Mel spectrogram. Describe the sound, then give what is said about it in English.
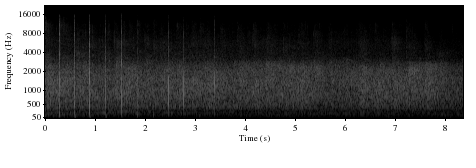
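A church audience breaks into sustained applause to thank the clergy, staff, soloists and IT team, with several sharp, evenly spaced claps standing out near the start before the clapping settles into a steady, dense wash that carries on to the end. “Would you join me in a round of applause?”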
